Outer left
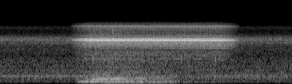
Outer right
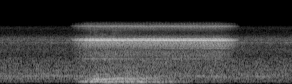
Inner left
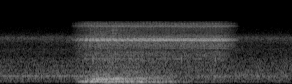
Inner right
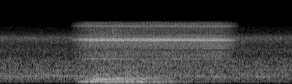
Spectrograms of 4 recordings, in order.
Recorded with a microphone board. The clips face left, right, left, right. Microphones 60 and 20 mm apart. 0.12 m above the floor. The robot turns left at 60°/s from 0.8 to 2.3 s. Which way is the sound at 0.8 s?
5° left.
